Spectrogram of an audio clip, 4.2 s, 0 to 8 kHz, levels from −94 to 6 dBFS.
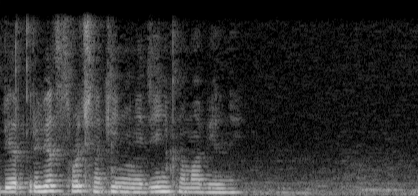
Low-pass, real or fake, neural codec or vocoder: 7.2 kHz; real; none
